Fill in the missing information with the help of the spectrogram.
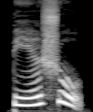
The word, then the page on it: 别墅: bié shù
